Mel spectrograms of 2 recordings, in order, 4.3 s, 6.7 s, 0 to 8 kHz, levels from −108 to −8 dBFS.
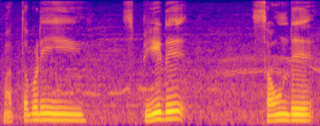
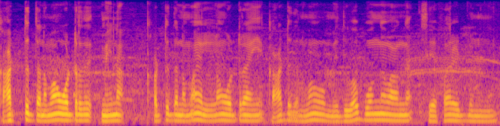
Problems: background sounds at intervals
